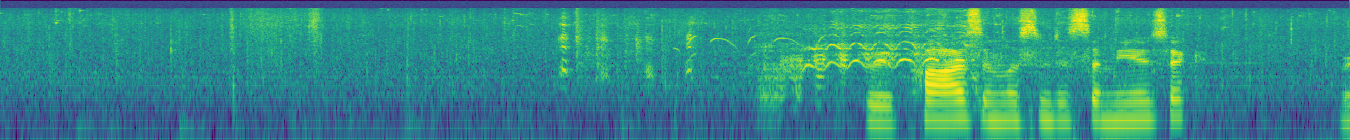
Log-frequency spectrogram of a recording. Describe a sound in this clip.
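A horse's hooves clop on stone.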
